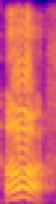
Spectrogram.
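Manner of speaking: a loud, high groan through real tears; tearful groan. Real, not acted. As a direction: let out a choked ugh while crying. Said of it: "I didn't expect to cry".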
